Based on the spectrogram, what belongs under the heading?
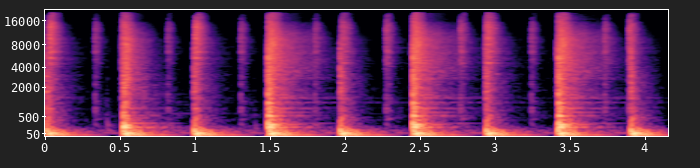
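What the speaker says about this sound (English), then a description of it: "Later on, we also started to see a heavier backbeat being applied, and then the groove would sound more like this." 1940s drum kit groove leaning toward early rock and roll, a steady beat with a heavy snare backbeat, each hit sharp and loud, played alone at a regular pace.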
